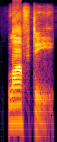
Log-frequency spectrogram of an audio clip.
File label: "lofty", American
